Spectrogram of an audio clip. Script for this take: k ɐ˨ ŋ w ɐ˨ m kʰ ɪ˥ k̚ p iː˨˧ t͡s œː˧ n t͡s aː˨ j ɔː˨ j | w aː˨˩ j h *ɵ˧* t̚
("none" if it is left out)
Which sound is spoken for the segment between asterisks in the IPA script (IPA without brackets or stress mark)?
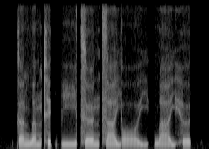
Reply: ɵ˥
